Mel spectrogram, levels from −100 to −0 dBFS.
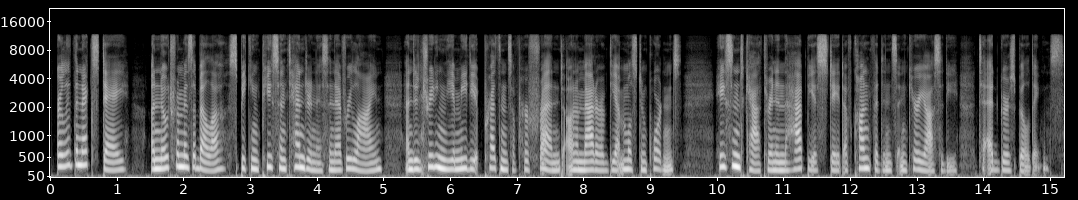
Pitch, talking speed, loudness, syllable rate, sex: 210 Hz, 170 wpm, -19 LUFS, 5.8 syllables/s, female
